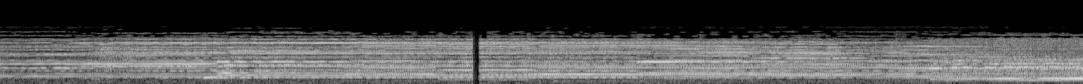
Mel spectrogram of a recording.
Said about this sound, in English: The whistle! The whistle! Time to go home. 6 o'clock. I slept right through and then the whistle woke me up. It woke me up.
